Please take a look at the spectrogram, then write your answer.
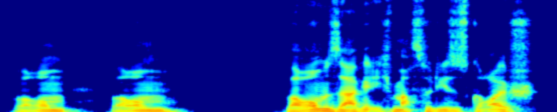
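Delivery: loud repeated why, building in force; angry demand. Acted. King confronting the dwarf over noise, angry. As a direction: demand an answer, harder each time.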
